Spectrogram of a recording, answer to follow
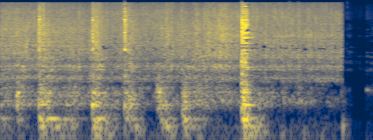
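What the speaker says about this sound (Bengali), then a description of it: "আদা রসুনের পেস্টটা দিয়ে দিলাম।" Ginger-garlic paste frying in a pan for a chicken curry, a continuous hissing sizzle broken by several scraping stirs of a spatula, then cutting off abruptly into near silence at the end.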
